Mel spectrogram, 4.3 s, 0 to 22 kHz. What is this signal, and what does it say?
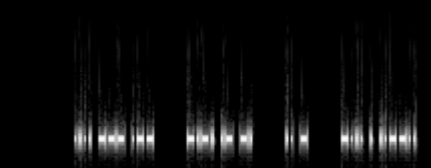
Morse code, heard as a keyed tone, about 50 wpm, 700 Hz. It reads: HOW CAN IT BE?
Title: 2x Word-Spacing - Sentences from Top 100 Words - 50wpm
